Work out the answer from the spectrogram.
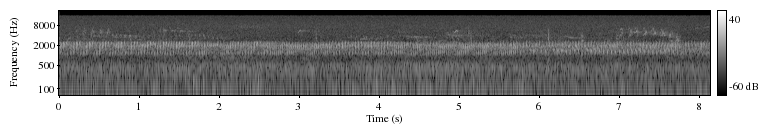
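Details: Churring of European nightjars in Ringwood Forest near Verwood, Dorset: a long, level, rapidly pulsed reeling trill running without pause, joined by scattered brief high clicks and chirps.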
